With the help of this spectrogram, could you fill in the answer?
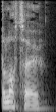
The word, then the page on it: blotto: British English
